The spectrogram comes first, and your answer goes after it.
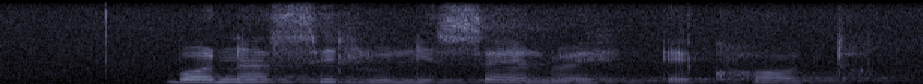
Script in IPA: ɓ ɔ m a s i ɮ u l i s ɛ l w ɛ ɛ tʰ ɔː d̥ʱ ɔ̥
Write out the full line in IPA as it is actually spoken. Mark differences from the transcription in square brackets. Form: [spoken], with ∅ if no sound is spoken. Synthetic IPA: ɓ ɔ [n] a s i ɮ u l i s ɛ l w ɛ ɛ [kʰ] ɔː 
